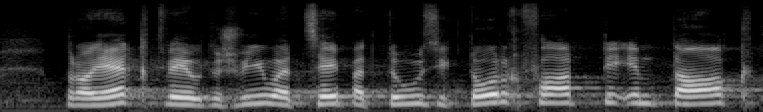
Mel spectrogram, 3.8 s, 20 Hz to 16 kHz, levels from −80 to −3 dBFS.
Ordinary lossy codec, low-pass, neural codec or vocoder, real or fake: none; 14.4 kHz; autoencoder, 48 kHz, 128 numbers a frame, DAC-VAE, trained on Japanese speech; fake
